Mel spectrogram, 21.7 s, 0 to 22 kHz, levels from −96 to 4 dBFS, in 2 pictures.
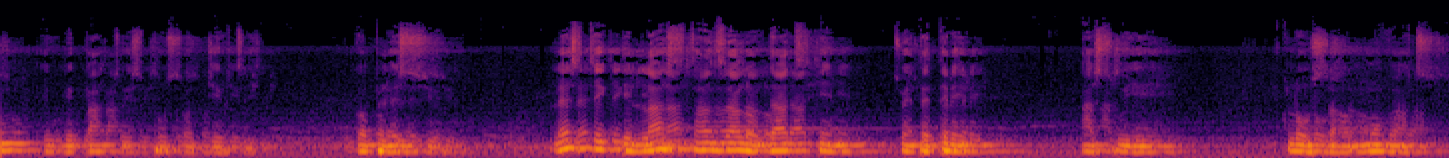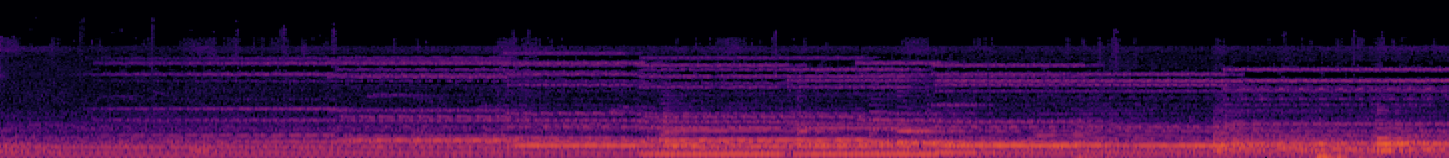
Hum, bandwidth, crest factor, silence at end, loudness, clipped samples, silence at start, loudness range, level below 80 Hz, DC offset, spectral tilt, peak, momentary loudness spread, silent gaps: none; 13 kHz; 20 dB; 0 s; -33 LUFS; under 0.1%; 0 s; 17 LU; -52 dBFS; under 0.1%; -7 dB/octave; -14 dBFS; 23 LU; none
